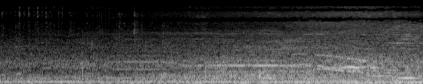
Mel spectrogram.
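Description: Outdoor traffic noise: cars moving through a parking lot with a steady low rumble that grows a little louder toward the end.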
